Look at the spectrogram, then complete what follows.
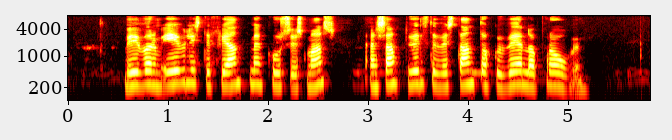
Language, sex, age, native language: Icelandic, female, 40-49, Icelandic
